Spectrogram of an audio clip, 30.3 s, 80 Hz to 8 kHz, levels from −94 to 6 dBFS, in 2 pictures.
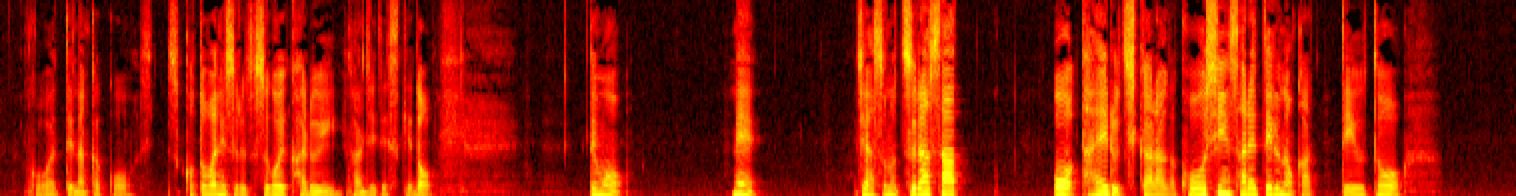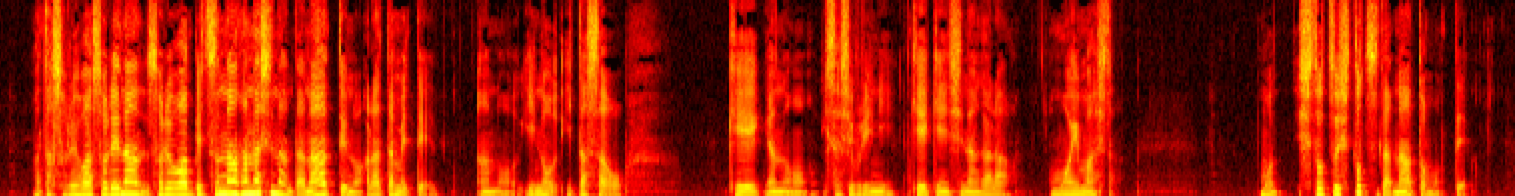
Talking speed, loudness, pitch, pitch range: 240 characters per minute, -23 LUFS, 180 Hz, 160-225 Hz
